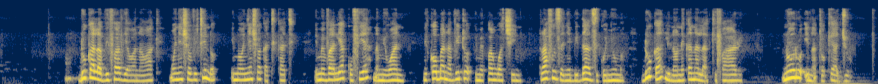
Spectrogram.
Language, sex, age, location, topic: Swahili, female, 25-35, Nairobi, finance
